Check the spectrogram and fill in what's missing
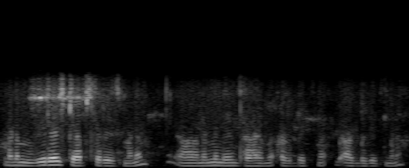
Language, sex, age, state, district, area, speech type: Kannada, male, 18-30, Karnataka, Tumkur, urban, conversation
